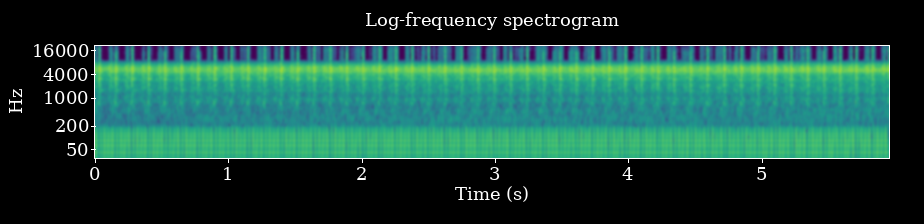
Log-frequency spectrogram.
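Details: Ford Thunderbird Turbo Coupe 2.3 L at idle: sharp, regular knock about 160 times a minute over the engine note; owner suspects valvetrain, source unconfirmed.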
